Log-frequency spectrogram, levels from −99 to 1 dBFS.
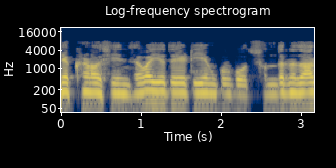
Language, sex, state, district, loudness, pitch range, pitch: Marwari, male, Rajasthan, Churu, -18 LUFS, 155-170 Hz, 165 Hz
